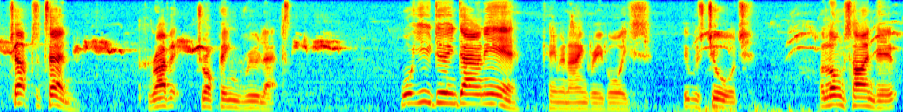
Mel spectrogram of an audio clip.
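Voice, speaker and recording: Man reading a storybook, birdsong behind. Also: mid-range voice. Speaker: primary school teacher reading aloud. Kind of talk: children's storybook narration. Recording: noisy outdoor recording with birdsong. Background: birds chirping.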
